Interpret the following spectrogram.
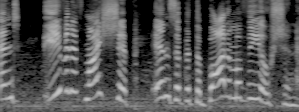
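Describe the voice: A woman puts on a character voice at an extremely high pitch, with big pitch swings. She talks at a fast pace in a bright, sharp tone.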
